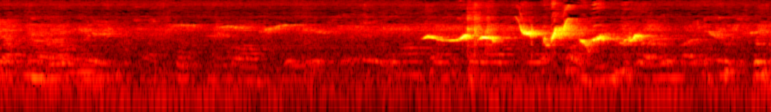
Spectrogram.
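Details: White-rumped shama with canary-imitation song, phone recording: quiet murmured background for three seconds, then a burst of bright slurred whistles and twittering phrases, rising and falling rapidly, with faint low noise beneath.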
